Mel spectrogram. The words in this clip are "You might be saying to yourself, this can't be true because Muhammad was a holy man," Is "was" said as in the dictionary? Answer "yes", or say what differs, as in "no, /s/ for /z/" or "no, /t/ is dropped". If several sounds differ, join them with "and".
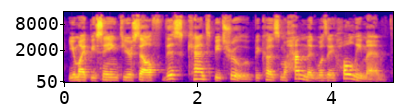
yes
